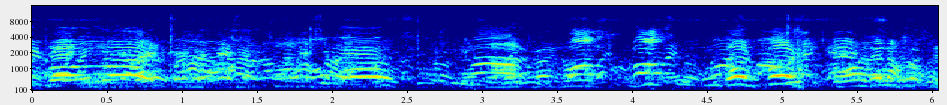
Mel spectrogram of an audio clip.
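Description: Several people talking at once: indistinct chatter with overlapping voices.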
